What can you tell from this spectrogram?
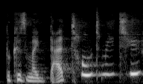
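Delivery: high, sheepish blurted answer; caught-off-guard answer. Retold or imitated. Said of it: "I literally stopped and I was like".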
